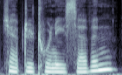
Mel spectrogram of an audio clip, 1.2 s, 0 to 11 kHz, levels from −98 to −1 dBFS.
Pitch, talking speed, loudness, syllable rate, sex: 190 Hz, 145 wpm, -13 LUFS, 5.3 syllables/s, female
